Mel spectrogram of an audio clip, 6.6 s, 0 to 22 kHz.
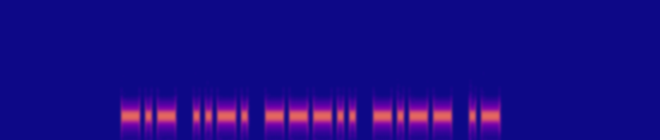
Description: Morse code, heard as a keyed tone, about 19 wpm, 700 Hz. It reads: KF8YA
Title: Speed Racing - USA Call Signs 17wpm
